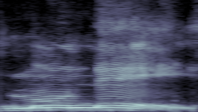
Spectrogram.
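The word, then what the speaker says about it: Monié: is ki bb and my last name is monet spelled m-o-n-i-e and there's an accent over the e perfect beautiful i just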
